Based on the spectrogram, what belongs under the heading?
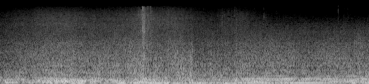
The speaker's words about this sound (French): La grosse marée de tempête que l'Amérique n'ait jamais connue s'abat sur les digues qui entourent la Nouvelle-Orléans et les détruisent.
